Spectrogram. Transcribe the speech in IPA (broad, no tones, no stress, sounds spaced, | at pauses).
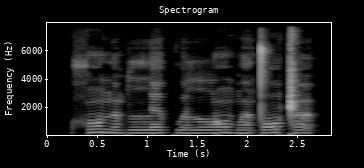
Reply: x ɔ̃ n̪ œ̃ b lː ɛ kʷ œ lː ɔ̃ b ɐ̃ t̪ ɔ ǁ œ̃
